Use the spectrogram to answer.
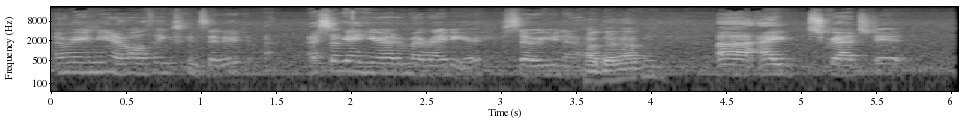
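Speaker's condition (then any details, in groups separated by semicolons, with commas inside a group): No condition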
